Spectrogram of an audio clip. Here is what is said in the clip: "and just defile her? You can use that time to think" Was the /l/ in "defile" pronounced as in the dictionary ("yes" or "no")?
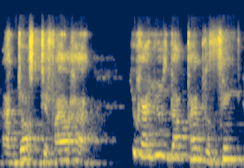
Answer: yes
